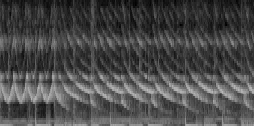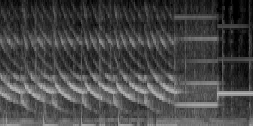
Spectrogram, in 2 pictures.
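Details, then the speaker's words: New GPX Drone scooter with an MAS anti-theft alarm, ridden off by someone else and then the remote unlock button pressed: loud repeating falling chirp siren, about two sweeps a second, then steady tones, and the engine soon shuts off; alarm triggered. "ผมได้รับปลดล็อคอย่างเดียวด้านซ้ายมือนะครับรถจะลองสักพักรถก็จะดับไปรับด้วยนะครับผลแล้วครับ"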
